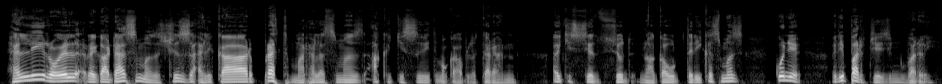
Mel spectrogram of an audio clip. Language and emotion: Kashmiri, neutral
